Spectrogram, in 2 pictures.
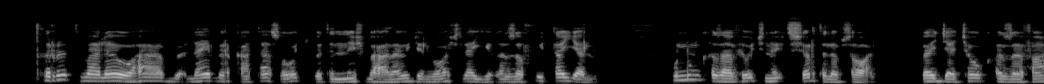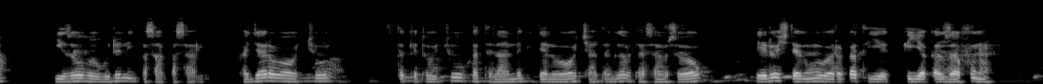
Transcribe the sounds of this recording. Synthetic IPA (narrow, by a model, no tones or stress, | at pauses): t̪ʼɨɾɨt̪baləwɔɦalajbəɾkʰat̪ʰːasə̰wo̞t͡ʃːbət̪ʰɨnːɨʃbahlawid͡ʒəlβawot͡ʃːlajɪjːɛkʼəzːəfujɪt̪ʰːajːalːu | hulːumkʼəzafiwo̞t͡ʃːnət͡ʃʼt̪ʰɨ̥ʃɨɾt̪ʰələβsəwa̰l | b̥əɨd͡ʒat͡ʃːɛwkʼəzəfa | jɪzəwbəbud̪ɨnjɪŋkʼəsakʼːəsa̰lːu | kʰəd͡ʒəɾβawot͡ʃːu | t̪ʼɨkʼit̪ʰo̞t͡ʃːukʰət̪ʰɨlalːɨkʼd͡ʒəlbawo̞t͡ʃːat̪ʼəɡəβt̪ʰəsəβsɨβəwle̞lo̞t͡ʃːd̪əɡmo̞bəɾɨkʼət̪ɨjːɛkʼəzəfunəw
